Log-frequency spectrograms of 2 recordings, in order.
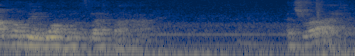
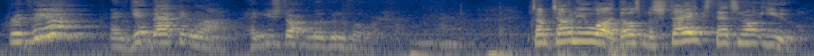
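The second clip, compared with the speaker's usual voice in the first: rising, louder preaching at full force; urgent sermon build, loud and high; 6 semitones higher, 9 dB louder than usual. Acted. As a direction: drive it home to the congregation.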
